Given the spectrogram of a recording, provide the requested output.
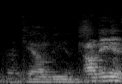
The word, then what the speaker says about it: Chaldeans: go into Jerusalem to get away from the Chaldean, is that how you pronounce that? And Armenian armies." So we have been living in Jerusalem. Yeah, Chaldeans, that's it. I always forget how to pronounce that.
